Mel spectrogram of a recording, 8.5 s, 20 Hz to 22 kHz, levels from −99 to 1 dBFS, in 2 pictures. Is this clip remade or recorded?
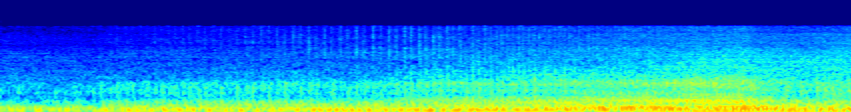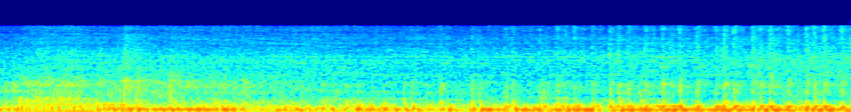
recorded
